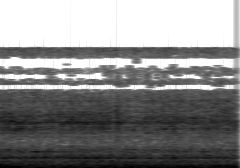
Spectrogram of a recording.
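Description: Steady, even rushing noise with no clear pitch and no rhythm, like a running fan or air system.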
